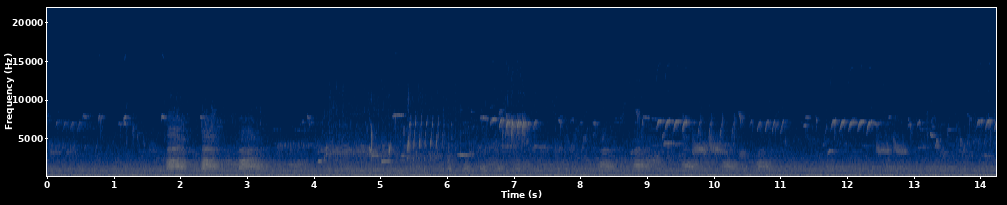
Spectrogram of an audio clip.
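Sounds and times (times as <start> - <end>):
smaller birds chirping and trilling in a park: 0.0 - 14.2
crows cawing in a park: 1.8 - 3.8, 8.2 - 10.9.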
